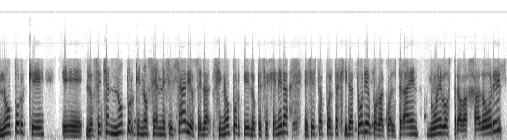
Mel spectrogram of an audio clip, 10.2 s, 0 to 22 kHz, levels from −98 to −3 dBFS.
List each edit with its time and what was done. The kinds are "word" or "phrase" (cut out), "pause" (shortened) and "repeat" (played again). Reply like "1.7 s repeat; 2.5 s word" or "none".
8.4 s pause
